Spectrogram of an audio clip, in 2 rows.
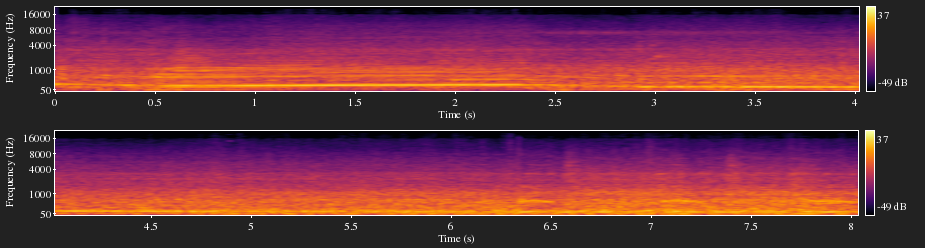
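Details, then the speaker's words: Mk1 Ford Escort driving: engine climbs, drops on a gear change, then steady hum with rough uneven undertone; drivetrain noise, owner suspects clutch since his work van made a similar noise after clutch smelled from heavy towing; unconfirmed. "There's that noise I was on about. Because funnily enough, the work van, after I had to tow something really heavy the other day, the clutch started smelling, and then I noticed that it was doing a similar thing, although it seems less sort of dramatic in the van, obviously."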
